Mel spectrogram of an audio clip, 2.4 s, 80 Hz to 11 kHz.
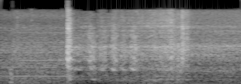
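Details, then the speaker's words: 2000 Renault Laguna 1.6 petrol with motorized throttle body, just reassembled after intake backfiring and hard starting: short starter crank, then the engine catches and holds a fast, raised idle; throttle position relearn needed. "Alors là, il faut faire un apprentissage de notre position papillon parce que notre régime moteur là est trop élevé."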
